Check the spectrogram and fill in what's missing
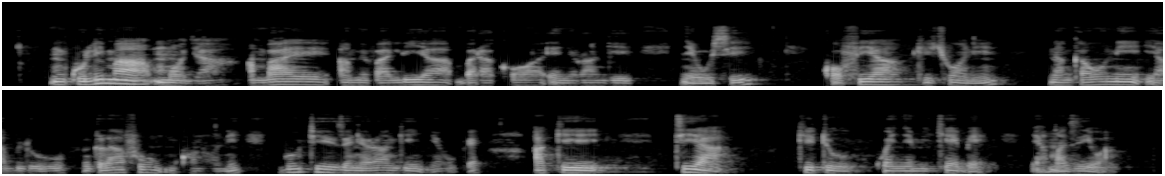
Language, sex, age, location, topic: Swahili, male, 18-24, Kisii, agriculture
